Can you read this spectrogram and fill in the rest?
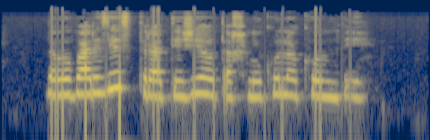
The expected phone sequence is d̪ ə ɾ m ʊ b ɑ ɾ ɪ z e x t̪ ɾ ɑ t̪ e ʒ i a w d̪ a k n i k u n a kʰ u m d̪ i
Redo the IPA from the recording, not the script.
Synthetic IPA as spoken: d̪ ə m ʊ b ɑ ɾ ɪ z e s t̪ ɾ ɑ t̪ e ʒ i a w t̪ a x n i k u n a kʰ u m d̪ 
